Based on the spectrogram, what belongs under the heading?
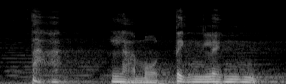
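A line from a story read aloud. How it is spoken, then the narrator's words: Trembling ghostly voice. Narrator (Vietnamese): Quỷ ảnh run rẩy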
